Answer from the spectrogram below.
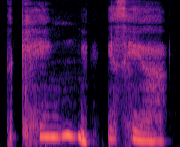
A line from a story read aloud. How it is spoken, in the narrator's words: whispered Isolde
